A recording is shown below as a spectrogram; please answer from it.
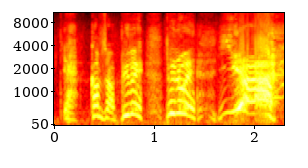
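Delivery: very high, climbing, swooping encouraging cheering yells. Speaker retells shouting upstairs while someone watched downstairs: retelling a cheering shout. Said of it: "Så jeg kommer til at råbe".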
